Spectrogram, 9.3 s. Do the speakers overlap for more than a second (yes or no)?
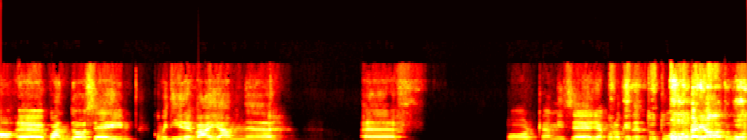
yes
